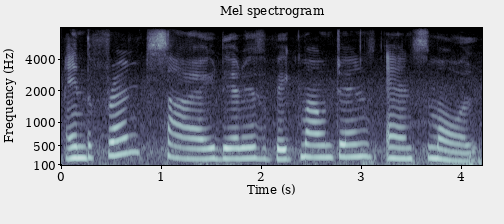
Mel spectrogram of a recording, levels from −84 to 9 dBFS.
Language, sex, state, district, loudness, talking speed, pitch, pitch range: English, female, Punjab, Kapurthala, -15 LUFS, 155 wpm, 235 Hz, 225-260 Hz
